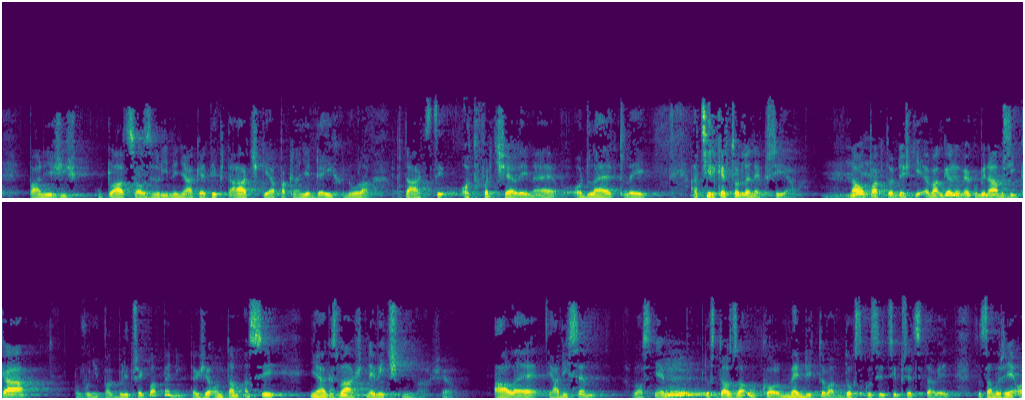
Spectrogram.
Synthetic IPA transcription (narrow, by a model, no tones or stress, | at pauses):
paːnjɛʒiːʃʔuplaːt͡salzɦliːnɪɲɛakɛːt̪ɪpt̪aːt͡ʃkɪapaknaɲɛdɛjxnulapt̪aːt͡ʃt͡sɪʔot̪fr̩t͡ʃɛlɪnɛʔo̰dlɛːt̪lɪʔat͡siːɾkɛft̪odlɛnɛpr̝̥ɪja̰la | naʔo̞pakt̪odnɛʃɲiːʔɛvaŋɡɛlɪjumjakobɪnaːmr̝iːkaː | novoɲɪpaɡ̚bɪlɪpr̝̥ɛkva̰pɛnḭːt̪aɡʒɛʔo̞nt̪amʔasɪɲɛjaɡzvlaːʃt̪nɛvɪt͡ʃɲiːva̰lʒ̥ɛ̰o | ʔalɛjaːdɪʃsɛm | vlast̪ɲɛd̥o̞st̪alzaʔuːko̞̰lmɛdɪt̪ova̰t̪̚doskusɪt̪sɪpr̥ɛt̪st̪avɪt̪̚t̪osamozr̝ɛjɲɛʔo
